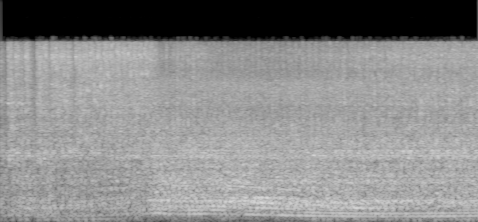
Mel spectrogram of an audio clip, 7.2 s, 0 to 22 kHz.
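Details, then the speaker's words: 1947 Nuffield grader revived after 20 years parked: steady idle with raspy hissing chuff over the engine note, settling lower after a few seconds; exhaust leaks need fixing, and it runs hot. "she needs a good gone over fix the exhaust Leaks get a bit of cooling in it so she doesn't get so hot when she turns off"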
